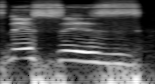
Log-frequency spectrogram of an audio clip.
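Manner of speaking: slow, drawn-out mock-grand announcement; profound announcer voice. Shown as a demonstration. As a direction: intone it slowly with showy weight. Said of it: "some sort of voice".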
